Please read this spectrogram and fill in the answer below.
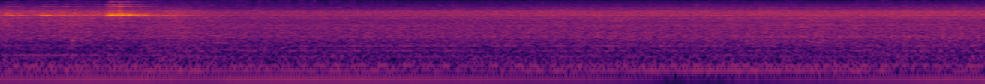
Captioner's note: engine rumble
